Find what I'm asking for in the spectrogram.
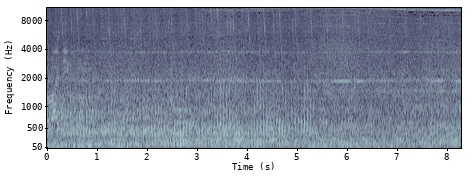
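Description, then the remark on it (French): A huge Soviet-era Red Army military helicopter in flight, heard on board as it arrives at Waikale, Congo, after a 50-minute flight: a loud, steady engine roar with a rapid rotor thump running throughout, with faint muffled voices underneath. “Voilà, on arrive à Waikale après 50 minutes à bord de cet hélicoptère.”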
